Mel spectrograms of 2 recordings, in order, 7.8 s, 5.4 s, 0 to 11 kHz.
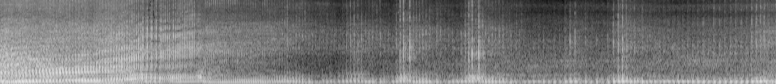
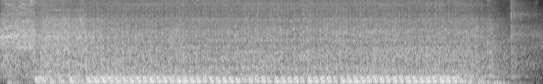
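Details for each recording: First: KTM 400 EXC/450 dirt bike (2002) on a test ride after reconnecting wiring, which did not fix it. On throttle the revs rise, then hesitate and break up into uneven pops and clatter. Cause unknown. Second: 2002 KTM 450/400 EXC dirt bike electric start: even starter spin with a steady low hum, no grinding or noises; the starter one-way bearing is not thought to be a problem.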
